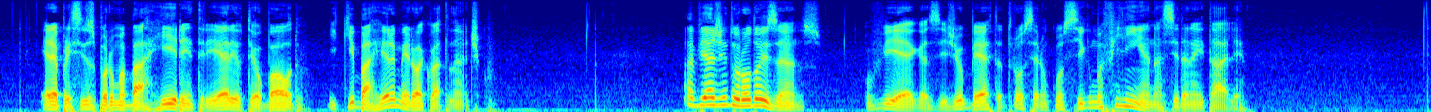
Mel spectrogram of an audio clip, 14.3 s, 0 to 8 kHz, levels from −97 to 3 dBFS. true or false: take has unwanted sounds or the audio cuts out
false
